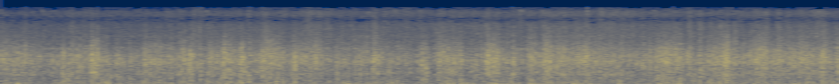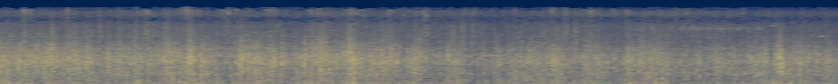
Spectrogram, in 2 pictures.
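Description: Passenger train running: a steady rush of noise with constant small rattles and clatter.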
